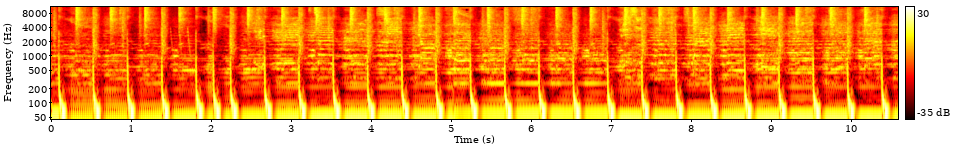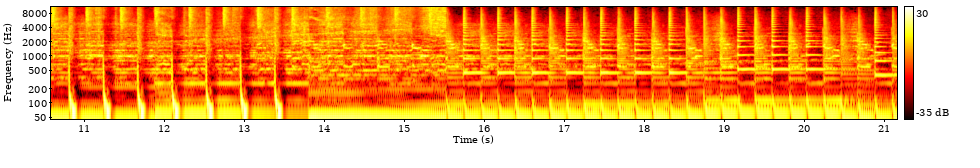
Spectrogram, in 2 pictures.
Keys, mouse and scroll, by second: 0.6 middle click, 1.1 shift+middle drag, 1.5-2.0 middle drag, 3.5 ctrl+alt+KP_0, 5.1 v, 6.0-6.8 q, 9.0 click, 9.5 space, 13.9 space, 14.8 click, 17.2 click, 17.8 scroll up 1, 18.3 click.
